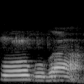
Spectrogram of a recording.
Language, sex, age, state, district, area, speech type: Malayalam, female, 60+, Kerala, Wayanad, rural, read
